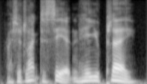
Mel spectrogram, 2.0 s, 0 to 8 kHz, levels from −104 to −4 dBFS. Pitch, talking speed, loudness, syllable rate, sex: 110 Hz, 305 wpm, -17 LUFS, 6.0 syllables/s, male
